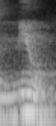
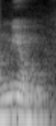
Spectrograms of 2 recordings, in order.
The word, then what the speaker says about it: mu: index by the way this is a greek symbol which is literally pronounced as mu m e w mu so it is written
